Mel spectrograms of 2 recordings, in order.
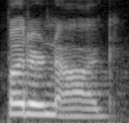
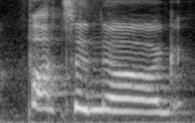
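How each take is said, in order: First: Embarrassed. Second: High, excited exclamation; delighted cry. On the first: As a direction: say it small and plainly, a little embarrassed. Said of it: "even more embarrassed". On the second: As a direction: cry the pet's name back in delight. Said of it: "Gavin cries". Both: A narrator's reading.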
